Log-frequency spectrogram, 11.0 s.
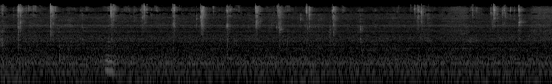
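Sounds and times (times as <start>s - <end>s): low room hum: 0.0s - 11.0s
wet chewing mouth clicks: 2.1s - 7.4s.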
